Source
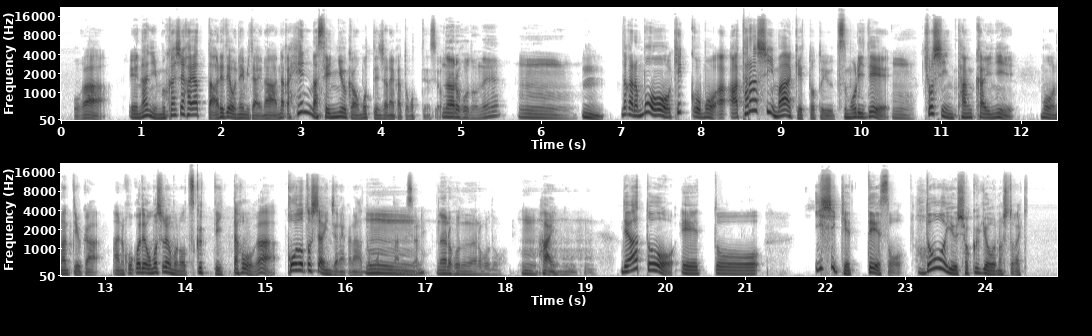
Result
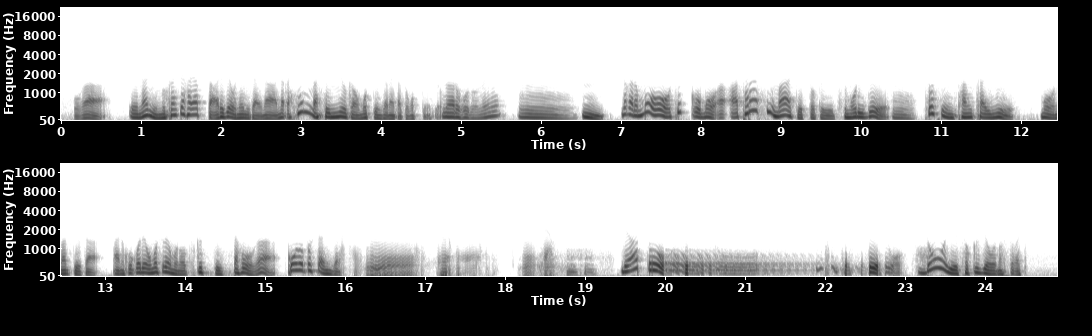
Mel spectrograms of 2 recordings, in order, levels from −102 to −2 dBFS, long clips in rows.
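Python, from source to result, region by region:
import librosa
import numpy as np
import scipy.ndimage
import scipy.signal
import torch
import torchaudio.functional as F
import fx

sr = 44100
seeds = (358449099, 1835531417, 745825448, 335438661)

y = fx.chain(x, sr, fx.lowpass(hz=1600.0, slope=12),
    fx.peak_eq(hz=410.0, db=-4.0, octaves=0.22),
    fx.transient(attack_db=4, sustain_db=-8), at=(12.4, 13.2))
y = fx.chain(y, sr, fx.high_shelf(hz=2300.0, db=8.5),
    fx.freq_invert(carrier_hz=3200), at=(15.93, 18.77))
y = fx.chain(y, sr, fx.level_steps(step_db=23),
    fx.peak_eq(hz=310.0, db=8.0, octaves=1.9),
    fx.echo_heads(ms=99, heads='second and third', feedback_pct=62, wet_db=-17.0), at=(19.76, 22.85))
y = scipy.signal.sosfilt(scipy.signal.butter(8, 710.0, 'lowpass', fs=sr, output='sos'), y)
y = fx.peak_eq(y, sr, hz=540.0, db=-14.0, octaves=1.5)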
